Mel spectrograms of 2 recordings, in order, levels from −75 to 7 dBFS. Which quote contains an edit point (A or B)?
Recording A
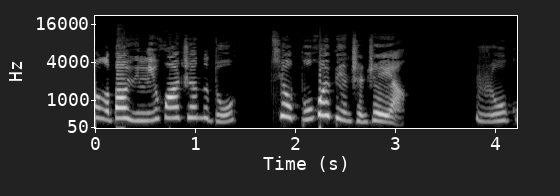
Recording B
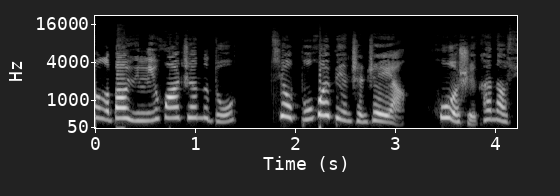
B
